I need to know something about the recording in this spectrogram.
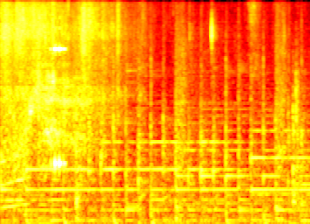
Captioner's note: device beeping; gentle music continues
